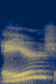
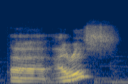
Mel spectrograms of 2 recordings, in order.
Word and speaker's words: Ayers: Next up, we have I'm probably gonna butcher the last name because it's probably pronounced one of 2 ways, but Chris Ayers or Chris Iris. Definitely not Iris.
